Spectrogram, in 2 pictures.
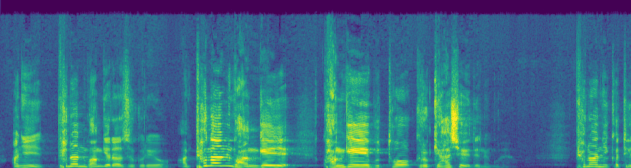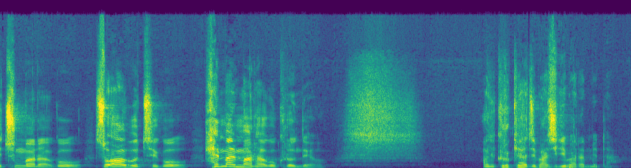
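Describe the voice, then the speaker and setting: A middle-aged pastor preaching a Sunday sermon in a church, asking the congregation questions. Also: male voice, on the high side. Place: church sanctuary.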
